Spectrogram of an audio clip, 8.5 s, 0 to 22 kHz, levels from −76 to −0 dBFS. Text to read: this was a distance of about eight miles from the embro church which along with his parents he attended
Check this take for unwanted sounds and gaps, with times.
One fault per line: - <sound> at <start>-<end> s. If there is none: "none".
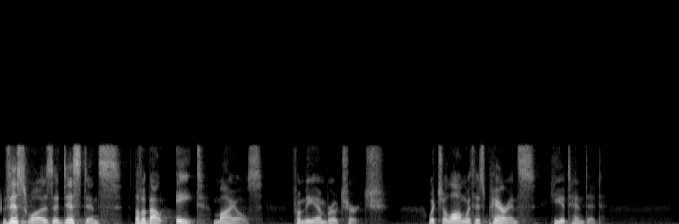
none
